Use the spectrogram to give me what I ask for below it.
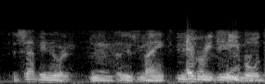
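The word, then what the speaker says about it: Zawinul: And I can never pronounce Joe's surname. Zabin. Zabin.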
